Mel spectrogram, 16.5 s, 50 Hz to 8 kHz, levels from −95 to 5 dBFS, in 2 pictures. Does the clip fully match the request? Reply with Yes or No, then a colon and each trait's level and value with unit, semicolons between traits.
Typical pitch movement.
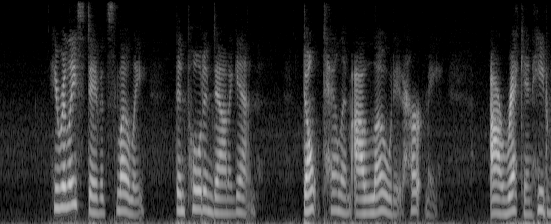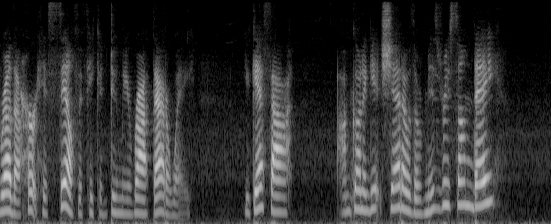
Yes: average, 4.0 semitones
